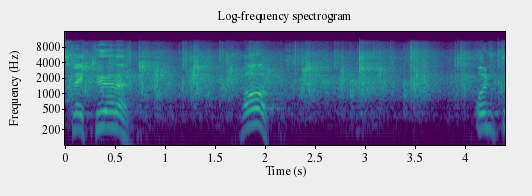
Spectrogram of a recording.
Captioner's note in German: Beifall bei der SPD und der LINKEN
